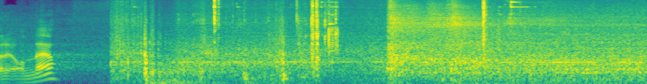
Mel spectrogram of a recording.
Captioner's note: car engine whirrs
